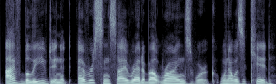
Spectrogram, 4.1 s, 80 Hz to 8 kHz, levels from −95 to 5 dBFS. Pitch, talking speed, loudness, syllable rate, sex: 150 Hz, 230 wpm, -20 LUFS, 5.9 syllables/s, male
